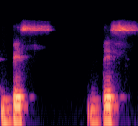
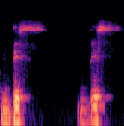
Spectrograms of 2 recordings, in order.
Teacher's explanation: সিন হচ্ছে রাখাওয়া, তাহলে আমরা সিনটাকে ধরে রাখবো একটুক্ষণ যখন সুকুনে আছে। ফর এক্সাম্পল, আমরা যদি বিসমিল্লাহ বলতে চাই, তাহলে আমরা বলবো হচ্ছে বিস, বিস, একটু টাইম দিব আমাদের যাতে ধরে রাখা হয়।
